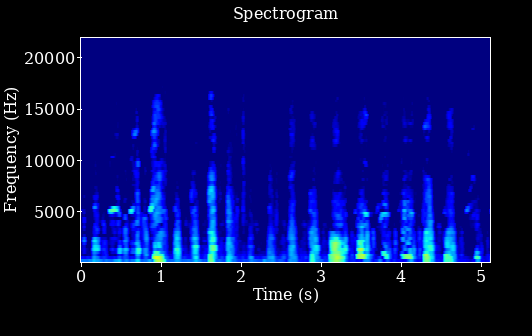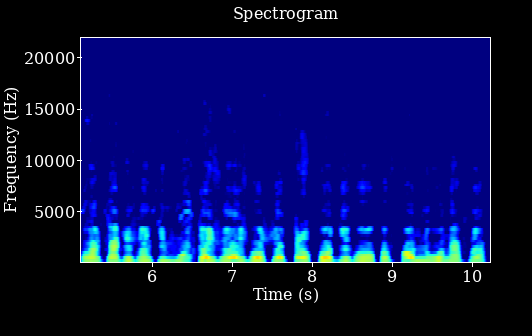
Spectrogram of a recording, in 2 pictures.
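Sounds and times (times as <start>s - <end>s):
dog panting: 0.0s - 6.6s
speech: 5.2s - 10.2s.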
